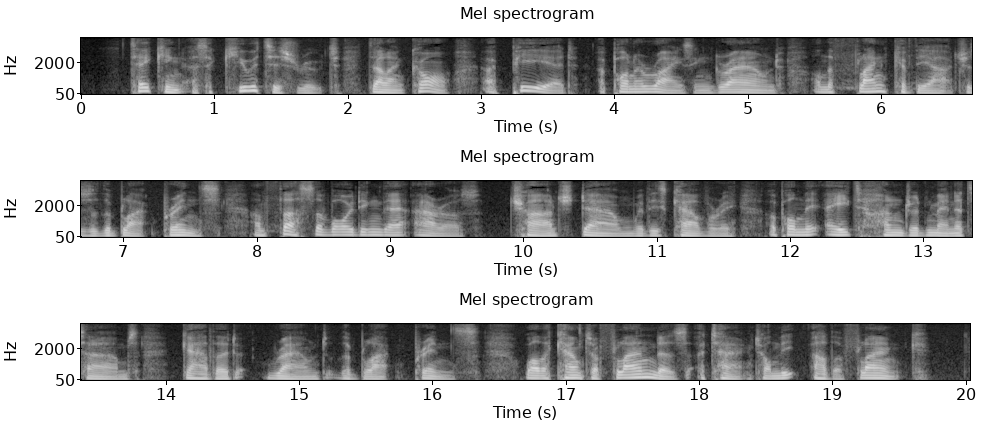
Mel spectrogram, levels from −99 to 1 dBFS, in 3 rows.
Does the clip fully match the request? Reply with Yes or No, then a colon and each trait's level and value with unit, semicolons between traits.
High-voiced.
No: low, 120 Hz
